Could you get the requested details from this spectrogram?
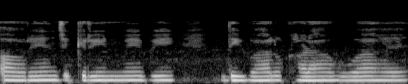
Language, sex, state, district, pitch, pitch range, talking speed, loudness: Hindi, female, Bihar, Vaishali, 195 Hz, 190-195 Hz, 115 wpm, -15 LUFS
